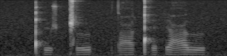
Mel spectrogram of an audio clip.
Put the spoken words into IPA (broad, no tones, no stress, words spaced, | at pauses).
ǃʰyʃ ǁɯ | dˤɪʕɵǃʰehɪ ʕɯ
